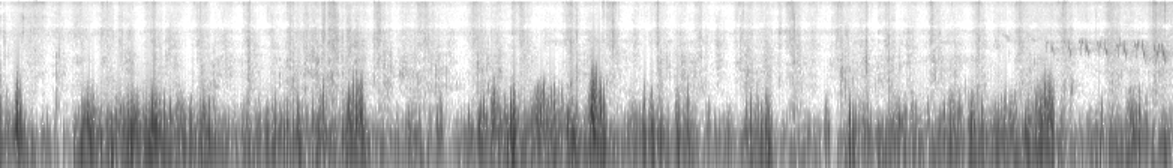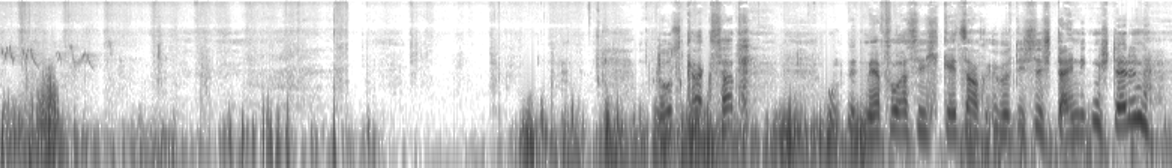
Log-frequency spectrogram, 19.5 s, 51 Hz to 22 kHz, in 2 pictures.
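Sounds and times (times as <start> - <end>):
barefoot running footsteps on meadow grass: 0.0 - 19.5
speech: 15.4 - 16.1, 16.8 - 19.5.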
